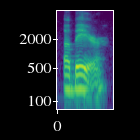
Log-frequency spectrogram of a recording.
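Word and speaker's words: Hébert: My last name is French pronounced a bear.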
